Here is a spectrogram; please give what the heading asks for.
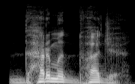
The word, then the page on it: धर्म-ध्वज: Hindi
